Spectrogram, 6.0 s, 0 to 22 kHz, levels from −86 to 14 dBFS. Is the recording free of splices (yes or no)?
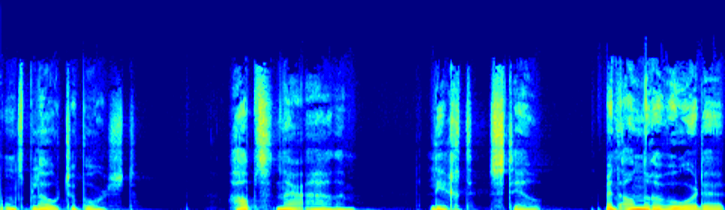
no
